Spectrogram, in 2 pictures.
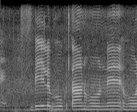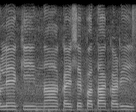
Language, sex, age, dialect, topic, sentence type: Magahi, female, 25-30, Central/Standard, banking, question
